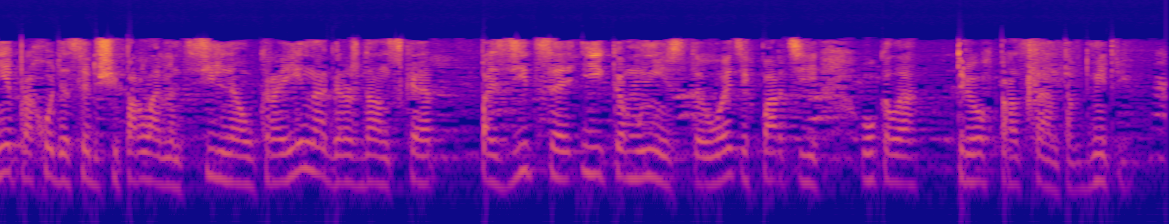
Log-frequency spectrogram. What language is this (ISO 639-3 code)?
rus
